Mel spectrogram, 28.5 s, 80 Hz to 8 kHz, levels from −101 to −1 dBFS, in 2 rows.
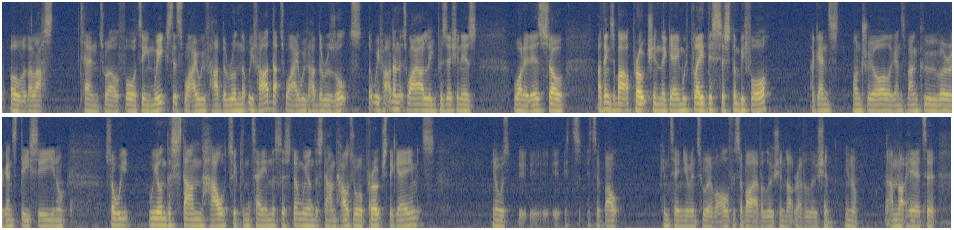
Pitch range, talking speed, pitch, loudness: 115-125 Hz, 195 wpm, 120 Hz, -28 LUFS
